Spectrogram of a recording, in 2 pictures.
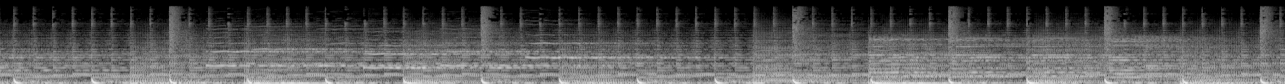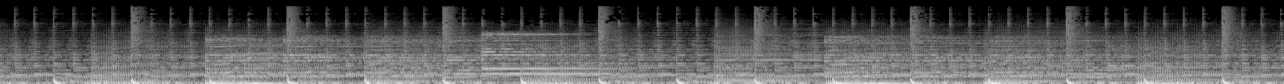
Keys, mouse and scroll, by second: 0.8 alt+middle click, 1.5-3.7 drag, 4.0 alt+middle click, 4.6 click, 5.6 click, 6.3 click, 6.9 click, 7.7 alt+middle click, 8.6-9.9 drag, 10.5-11.8 drag, 12.0 click, 13.1-15.3 drag, 15.6 alt+middle click, 16.2-18.3 drag, 18.5-18.9 scroll up 3, 19.4-19.8 scroll down 3, 20.0 click, 21.0-21.7 alt+scroll up 5, 21.9 alt+click, 22.3 alt+click, 22.6 alt+click, 23.2-23.5 scroll down 7, 23.9 shift+right click, 24.6-25.3 scroll down 5, 24.8 alt+middle click, 25.4 alt+click.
